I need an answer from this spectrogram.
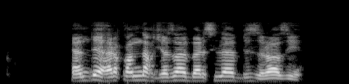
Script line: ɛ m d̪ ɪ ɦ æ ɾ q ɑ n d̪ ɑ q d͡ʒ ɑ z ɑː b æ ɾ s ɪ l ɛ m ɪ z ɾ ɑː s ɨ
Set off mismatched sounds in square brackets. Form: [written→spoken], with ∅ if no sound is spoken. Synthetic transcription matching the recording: ɛ m d̪ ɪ ɦ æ ɾ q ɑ n d̪ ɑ q d͡ʒ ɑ z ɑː b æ ɾ s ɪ l ɛ [m→b] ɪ z ɾ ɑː [s→z] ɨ

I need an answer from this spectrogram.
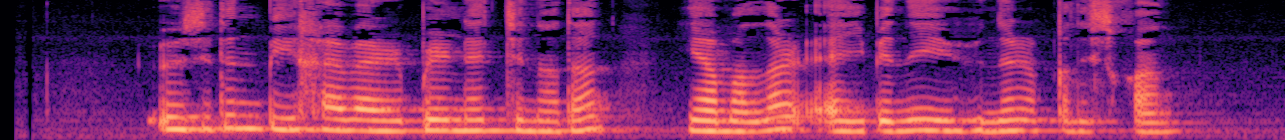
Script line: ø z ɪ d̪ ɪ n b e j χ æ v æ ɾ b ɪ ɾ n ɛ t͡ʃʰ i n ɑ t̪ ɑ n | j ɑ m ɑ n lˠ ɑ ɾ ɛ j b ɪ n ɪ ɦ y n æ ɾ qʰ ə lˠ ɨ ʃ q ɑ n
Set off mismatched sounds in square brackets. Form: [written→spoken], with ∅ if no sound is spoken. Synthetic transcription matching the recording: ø z ɪ d̪ ɪ n b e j χ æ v æ ɾ b ɪ ɾ n ɛ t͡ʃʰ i n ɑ [t̪→d̪] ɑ n | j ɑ m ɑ n lˠ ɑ ɾ ɛ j b ɪ n ɪ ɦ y n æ ɾ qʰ ə lˠ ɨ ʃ q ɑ n

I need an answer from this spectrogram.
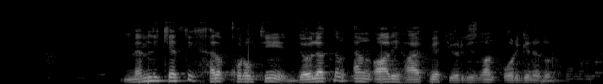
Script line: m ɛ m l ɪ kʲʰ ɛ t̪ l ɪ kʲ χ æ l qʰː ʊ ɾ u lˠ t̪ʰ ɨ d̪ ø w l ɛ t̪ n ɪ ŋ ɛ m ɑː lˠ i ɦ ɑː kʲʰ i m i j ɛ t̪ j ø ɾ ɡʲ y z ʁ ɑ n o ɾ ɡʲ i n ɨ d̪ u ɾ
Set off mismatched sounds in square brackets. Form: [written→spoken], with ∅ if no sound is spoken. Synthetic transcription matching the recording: m ɛ m l ɪ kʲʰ ɛ t̪ l ɪ kʲ χ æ l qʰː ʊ ɾ u lˠ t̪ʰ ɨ d̪ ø w l ɛ t̪ n ɪ ŋ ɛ [m→ŋ] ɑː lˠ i ɦ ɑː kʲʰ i m i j ɛ t̪ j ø ɾ ɡʲ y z ʁ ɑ n o ɾ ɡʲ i n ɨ d̪ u ɾ

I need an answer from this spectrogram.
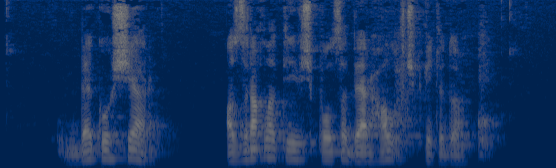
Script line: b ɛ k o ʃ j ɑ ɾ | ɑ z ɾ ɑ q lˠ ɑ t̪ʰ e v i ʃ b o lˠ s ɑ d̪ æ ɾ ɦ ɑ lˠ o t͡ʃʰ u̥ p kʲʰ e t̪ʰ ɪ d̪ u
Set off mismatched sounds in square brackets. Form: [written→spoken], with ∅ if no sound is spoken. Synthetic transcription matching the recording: b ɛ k o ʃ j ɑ ɾ | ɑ z ɾ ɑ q lˠ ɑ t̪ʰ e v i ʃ b o lˠ s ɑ d̪ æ ɾ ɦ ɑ lˠ [o→u] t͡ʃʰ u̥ p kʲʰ e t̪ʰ ɪ d̪ u

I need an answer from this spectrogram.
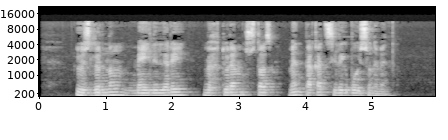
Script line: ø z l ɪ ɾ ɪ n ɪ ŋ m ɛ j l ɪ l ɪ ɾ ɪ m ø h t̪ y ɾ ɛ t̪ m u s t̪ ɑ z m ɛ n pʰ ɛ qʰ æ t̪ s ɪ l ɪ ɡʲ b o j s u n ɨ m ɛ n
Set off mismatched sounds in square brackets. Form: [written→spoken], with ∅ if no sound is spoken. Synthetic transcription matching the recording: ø z l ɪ ɾ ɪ n ɪ ŋ m ɛ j l ɪ l ɪ ɾ ɪ m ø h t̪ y ɾ ɛ [t̪→∅] m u s t̪ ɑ z m ɛ n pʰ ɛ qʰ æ t̪ s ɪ l ɪ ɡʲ b o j s u n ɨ m ɛ n

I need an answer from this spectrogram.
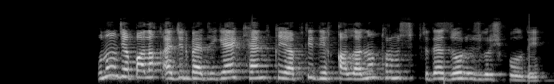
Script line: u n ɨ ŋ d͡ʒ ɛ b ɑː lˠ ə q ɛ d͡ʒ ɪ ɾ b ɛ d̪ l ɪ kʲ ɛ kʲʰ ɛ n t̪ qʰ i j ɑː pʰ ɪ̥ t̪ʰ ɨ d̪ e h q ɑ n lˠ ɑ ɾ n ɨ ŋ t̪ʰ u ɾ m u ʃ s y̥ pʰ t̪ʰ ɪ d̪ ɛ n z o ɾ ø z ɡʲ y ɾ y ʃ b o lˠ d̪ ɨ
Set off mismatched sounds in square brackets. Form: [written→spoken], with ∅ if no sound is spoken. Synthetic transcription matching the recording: u n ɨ ŋ d͡ʒ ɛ [b→p] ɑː lˠ ə q ɛ d͡ʒ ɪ ɾ b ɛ d̪ l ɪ [kʲ→ɡʲ] ɛ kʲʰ ɛ n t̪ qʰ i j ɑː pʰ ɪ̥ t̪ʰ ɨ d̪ e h q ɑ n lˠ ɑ ɾ n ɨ ŋ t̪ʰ u ɾ m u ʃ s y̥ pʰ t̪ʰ ɪ d̪ ɛ [n→∅] z o ɾ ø z ɡʲ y ɾ y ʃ b o lˠ d̪ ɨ

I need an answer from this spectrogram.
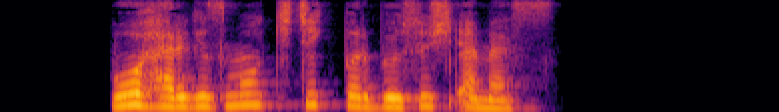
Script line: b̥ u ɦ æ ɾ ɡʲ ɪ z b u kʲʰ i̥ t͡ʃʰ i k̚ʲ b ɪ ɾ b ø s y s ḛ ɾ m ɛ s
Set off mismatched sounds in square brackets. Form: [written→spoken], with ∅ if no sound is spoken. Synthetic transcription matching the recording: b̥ u ɦ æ ɾ ɡʲ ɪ z [b→m] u kʲʰ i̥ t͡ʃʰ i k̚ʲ b ɪ ɾ b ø s y [s→ʃ] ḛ [ɾ→∅] m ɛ s

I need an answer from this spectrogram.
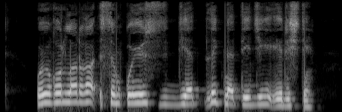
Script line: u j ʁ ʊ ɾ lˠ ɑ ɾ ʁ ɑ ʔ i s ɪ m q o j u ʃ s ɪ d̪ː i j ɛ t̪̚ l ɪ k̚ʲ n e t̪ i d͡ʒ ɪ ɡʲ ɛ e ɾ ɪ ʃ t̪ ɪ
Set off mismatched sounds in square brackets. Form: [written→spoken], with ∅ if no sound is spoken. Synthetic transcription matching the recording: u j ʁ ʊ ɾ lˠ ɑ ɾ ʁ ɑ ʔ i s ɪ m q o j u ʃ [s→z] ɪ d̪ː i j ɛ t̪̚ l ɪ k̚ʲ n [e→ɛ] t̪ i d͡ʒ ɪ ɡʲ ɛ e ɾ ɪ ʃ t̪ ɪ

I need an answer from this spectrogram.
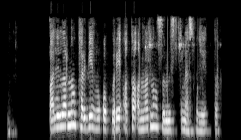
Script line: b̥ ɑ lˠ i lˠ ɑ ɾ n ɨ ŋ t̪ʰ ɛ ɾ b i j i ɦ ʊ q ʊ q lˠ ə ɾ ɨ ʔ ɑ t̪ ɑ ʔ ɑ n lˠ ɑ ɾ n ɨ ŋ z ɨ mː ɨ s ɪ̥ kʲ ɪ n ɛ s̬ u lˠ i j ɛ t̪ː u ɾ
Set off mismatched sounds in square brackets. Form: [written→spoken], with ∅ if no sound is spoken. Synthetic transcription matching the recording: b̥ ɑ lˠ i lˠ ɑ ɾ n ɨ ŋ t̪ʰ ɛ ɾ b i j [i→ɛ] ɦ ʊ q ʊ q lˠ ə ɾ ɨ ʔ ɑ t̪ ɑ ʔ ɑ n lˠ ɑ ɾ n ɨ ŋ z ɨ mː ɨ s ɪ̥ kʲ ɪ [n→m] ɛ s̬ u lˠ i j ɛ t̪ː u ɾ

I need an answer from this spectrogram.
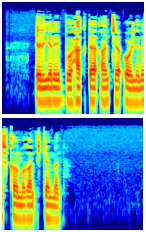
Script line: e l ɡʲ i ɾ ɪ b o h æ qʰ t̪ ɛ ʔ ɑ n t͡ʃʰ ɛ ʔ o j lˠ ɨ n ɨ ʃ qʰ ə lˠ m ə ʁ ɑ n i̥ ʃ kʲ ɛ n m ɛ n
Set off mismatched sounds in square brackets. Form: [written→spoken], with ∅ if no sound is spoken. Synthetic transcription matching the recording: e l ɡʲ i ɾ ɪ b [o→u] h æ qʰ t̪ ɛ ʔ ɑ n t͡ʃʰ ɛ ʔ o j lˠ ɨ n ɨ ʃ qʰ ə lˠ m ə ʁ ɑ n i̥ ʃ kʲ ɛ n m ɛ n

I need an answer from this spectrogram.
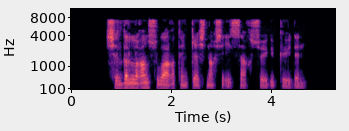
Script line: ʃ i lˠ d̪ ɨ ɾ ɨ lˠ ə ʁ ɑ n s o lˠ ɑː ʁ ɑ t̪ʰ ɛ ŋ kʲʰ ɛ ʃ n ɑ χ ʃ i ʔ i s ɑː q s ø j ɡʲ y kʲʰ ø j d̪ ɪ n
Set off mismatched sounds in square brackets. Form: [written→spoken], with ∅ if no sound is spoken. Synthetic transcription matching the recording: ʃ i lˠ d̪ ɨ ɾ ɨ lˠ ə ʁ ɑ n s [o→u] lˠ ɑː ʁ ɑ t̪ʰ ɛ ŋ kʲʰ ɛ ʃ n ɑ χ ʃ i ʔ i s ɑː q s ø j ɡʲ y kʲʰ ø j d̪ ɪ n

